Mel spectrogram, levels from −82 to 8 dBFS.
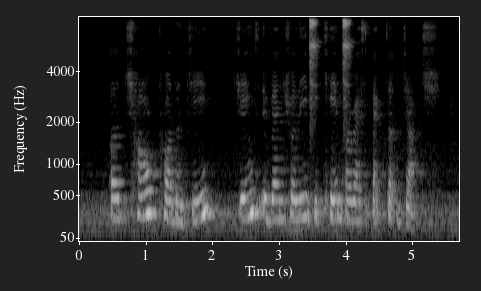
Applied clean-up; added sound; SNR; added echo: none; Tambourine; 7 dB; reverberation time 0.2 s.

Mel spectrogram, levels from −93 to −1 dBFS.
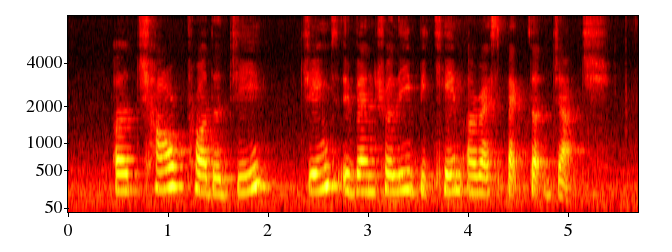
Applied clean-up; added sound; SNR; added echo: none; none; none; none.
